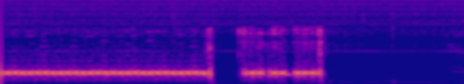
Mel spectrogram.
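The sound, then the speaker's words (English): Telephone dial tone on a regular phone line as a call is placed: a steady, mid-pitched continuous tone that cuts off abruptly, then resumes as a shorter, broken burst before stopping. “I'm calling you with my regular number.”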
